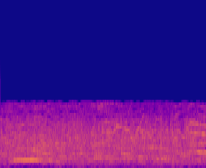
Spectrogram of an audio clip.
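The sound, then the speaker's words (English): A basketball crowd cheers on the Bearcats during a conference game against Southern in a loud, steady roar that holds for about four seconds, with a brief high squeak early on and no clear voices above the din. “This crowd's starting to feel it as they're getting behind these Bearcats.”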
